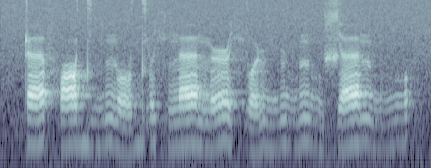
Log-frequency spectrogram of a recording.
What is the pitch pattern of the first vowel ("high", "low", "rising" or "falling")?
rising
